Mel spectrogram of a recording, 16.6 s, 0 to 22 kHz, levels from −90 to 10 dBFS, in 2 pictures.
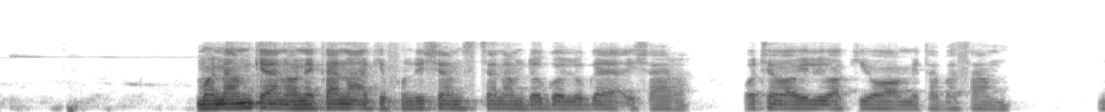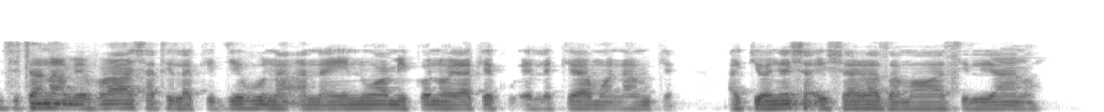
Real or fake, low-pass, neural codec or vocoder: real; 5.4 kHz; none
